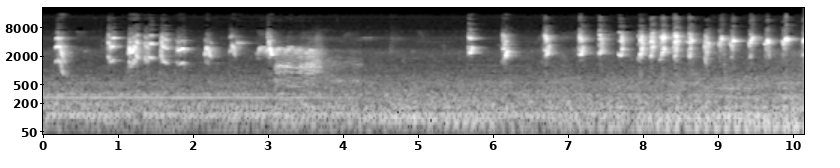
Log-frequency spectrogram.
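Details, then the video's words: Long-tailed shrike in the morning giving a busy run of clipped, chattering notes, broken by a harsh rasping burst near three seconds, a brief pause, then quickening rapid chirps toward the end. "INDAHNYA DI PAGI HARI MENDENGAR SUARA PENTET"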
